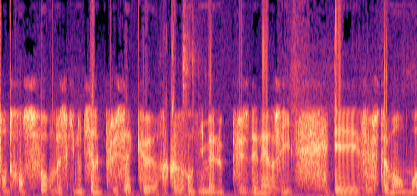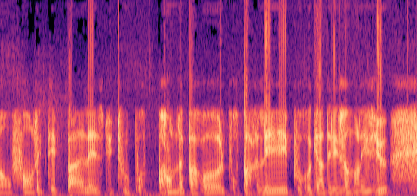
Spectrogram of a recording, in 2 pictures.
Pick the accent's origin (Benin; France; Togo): France; Non, je suis français.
